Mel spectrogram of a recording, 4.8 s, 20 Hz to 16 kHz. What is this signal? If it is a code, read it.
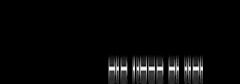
Morse code, heard as a keyed tone, about 28 wpm, 700 Hz. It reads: K2NF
